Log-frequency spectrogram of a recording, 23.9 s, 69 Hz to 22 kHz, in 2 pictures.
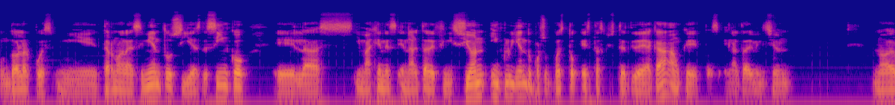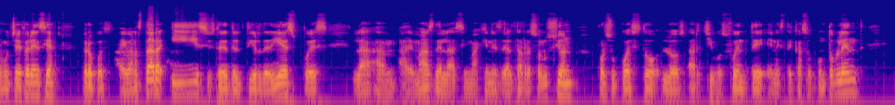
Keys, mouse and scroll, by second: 6.1 s, 6.7 y, 7.4 Escape, 8.0 s, 8.2 x, 11.2 click, 11.6 middle click, 13.6 7, 14.8 shift+click, 14.8 shift+middle click, 18.1 shift+middle click, 20.4-21.2 typing, 21.9 Escape, 22.4-22.8 typing.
